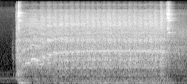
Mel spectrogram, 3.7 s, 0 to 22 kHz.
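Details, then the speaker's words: 1962 Corvette with 1963 Latham supercharger, cold start after sitting about 3 weeks with carb fuel evaporated: cranked 3–4 times unprimed, then pumped about 4 times; brief cranking churn, then it catches and settles into a steady, even run. "So I don't pump it at all. I just crank it 3 or 4 times, and then I pump it about 4 times."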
